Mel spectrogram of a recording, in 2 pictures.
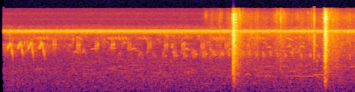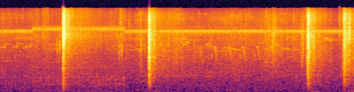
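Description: Sharp snaps about six times, a second or more apart, the last two as a bolo knife cuts through tall grass stalks. Under them runs a steady high insect buzz, with bird chirps in the first three seconds.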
